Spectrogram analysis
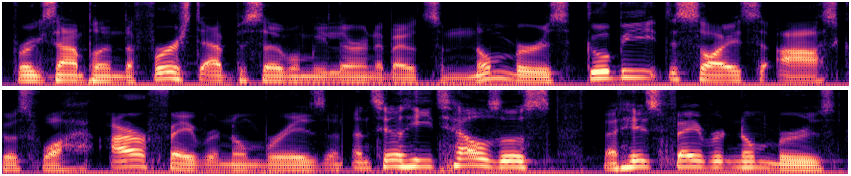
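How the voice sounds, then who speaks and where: A man's voice: mid-range voice, lively intonation, brisk, few pauses, clear, resonant tone. A man hosting a video in a commentary voice-over, talking in an emphatic, wordy way with repeated phrasing. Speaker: video host.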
